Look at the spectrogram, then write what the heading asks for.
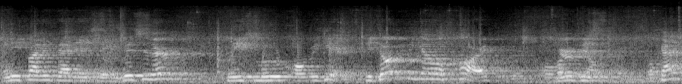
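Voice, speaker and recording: A man's voice: sits high, moderate pace. Man, meeting moderator, firm and plainspoken, distant, noisy hall recording. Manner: firm, plainspoken, giving instructions to a crowd. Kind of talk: running a public town meeting. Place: large auditorium. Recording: echoey hall, mic far off, noisy.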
